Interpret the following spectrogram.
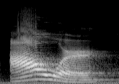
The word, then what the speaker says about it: our: mind right now is that sometimes H is not also pronounced before, you know what? Before O and U.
